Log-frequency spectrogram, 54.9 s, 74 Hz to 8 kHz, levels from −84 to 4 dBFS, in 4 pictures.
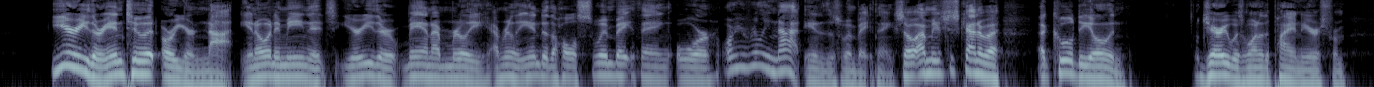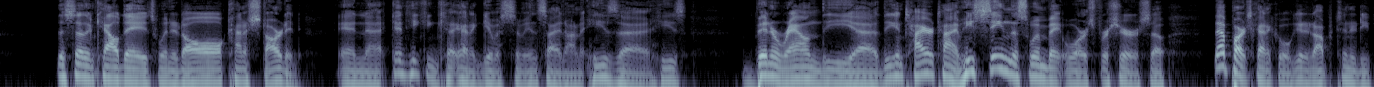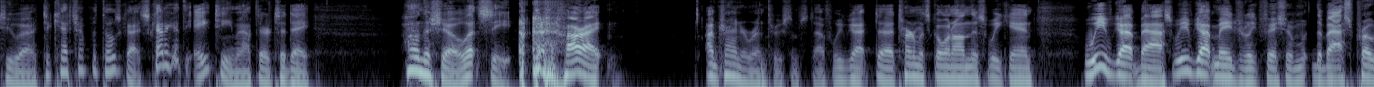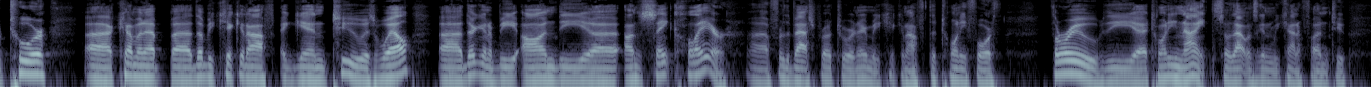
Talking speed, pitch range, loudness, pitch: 225 wpm, 95-120 Hz, -30 LUFS, 105 Hz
